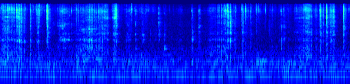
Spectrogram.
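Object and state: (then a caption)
Dry soap bar being shaved. A metal knife blade shaves the edge of a solid, pale yellow, dry soap bar held in the hand. The result is a run of crisp, dry scraping and crackling strokes with bright, hissy high tones and very little low end. The short flakes crumble off in quick bursts between quieter rubbing passes.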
